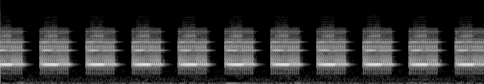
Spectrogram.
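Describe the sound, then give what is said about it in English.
An alarm clock in a lab rings in a rapid, steady series of loud electronic beeps, about two per second, with no voices over it. “One of your alarm clocks is going off here.”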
